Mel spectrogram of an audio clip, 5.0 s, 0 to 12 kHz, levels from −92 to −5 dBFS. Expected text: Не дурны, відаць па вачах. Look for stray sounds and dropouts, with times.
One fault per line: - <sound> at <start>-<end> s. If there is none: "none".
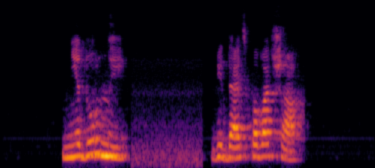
none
